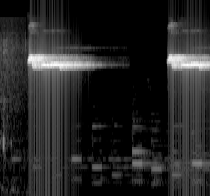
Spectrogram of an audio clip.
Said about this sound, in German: Es ist natürlich der wunderschöne blaue Eisvogel.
